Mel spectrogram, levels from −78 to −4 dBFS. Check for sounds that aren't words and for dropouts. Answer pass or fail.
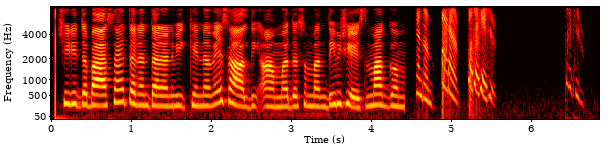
fail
